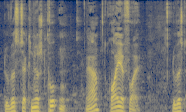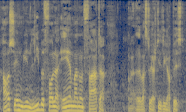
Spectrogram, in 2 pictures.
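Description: A man acting in a radio play as a confident lawyer friend, measured, wry and reassuring. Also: sits low. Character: assured male lawyer friend, coaching and reassuring.

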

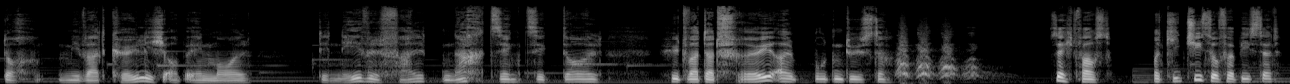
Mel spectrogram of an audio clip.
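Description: An actor playing a sly, chatty tempter in a Low German radio play, with a Low German accent. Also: male voice, slow, faint music behind, close to an everyday voice. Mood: teasing. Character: sly cheerful male tempter Mephisto.

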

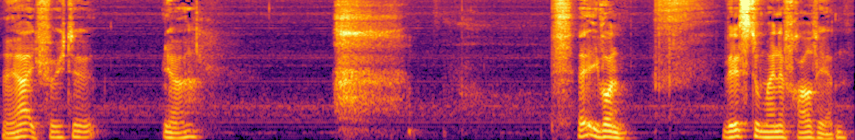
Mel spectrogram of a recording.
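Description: A man's voice: mid-range voice, steady tone, slow pace, slight background noise, close to an everyday voice. Anxious, wordy man of sixty played by an actor. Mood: tender, unsure. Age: 60s. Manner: hesitant, stammering, wry. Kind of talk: naturalistic radio drama acting.

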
